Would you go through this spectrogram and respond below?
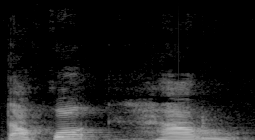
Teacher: ہم نے قاف کا مخرج چھوڑ کے پھر ہا کے مخرج پہ جانا ہے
